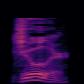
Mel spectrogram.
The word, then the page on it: jeweler: American English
